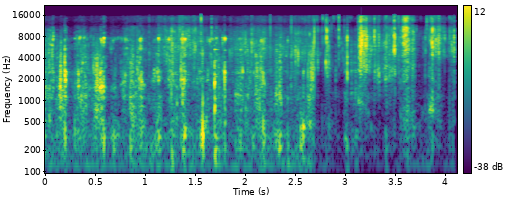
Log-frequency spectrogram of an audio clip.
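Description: Close-miked chewing of a mouthful of fried rice and sauced fried chicken: a dense run of wet mouth clicks and crackles.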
